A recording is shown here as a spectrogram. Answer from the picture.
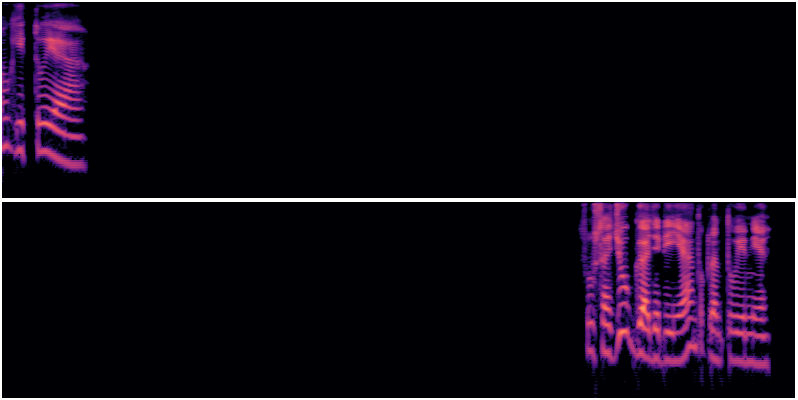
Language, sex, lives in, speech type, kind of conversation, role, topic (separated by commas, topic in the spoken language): Indonesian, female, Netherlands, conversation, podcast, host, Bagaimana cara belajar yang paling efektif untuk Anda?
